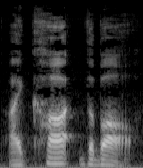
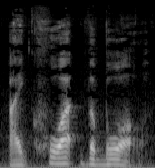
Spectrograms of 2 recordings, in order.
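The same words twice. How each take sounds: First: It is said in a mixed Mid-Atlantic-Californian accent. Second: It is said in a New Jersey accent. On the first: "Now here's how I pronounce the words" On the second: "Here's how my mother pronounces these two words. As noted, she's from New Jersey"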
